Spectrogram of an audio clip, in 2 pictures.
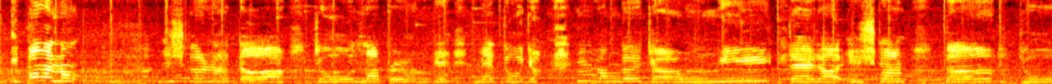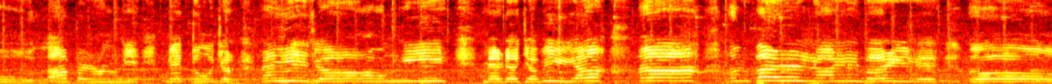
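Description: A young boy singing a Bollywood film song, one melodic line of held, bending notes, over the low, steady road rumble of a car cabin.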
